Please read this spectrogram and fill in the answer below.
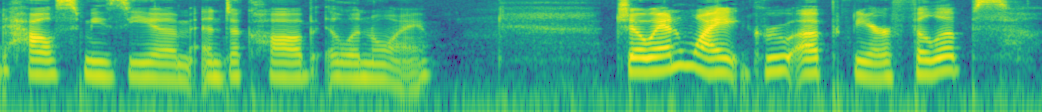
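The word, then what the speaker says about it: Jon: So, decades before the term upycling was coined, Joan Oh, I'm sorry. It's pronounced Joanne, even though she spells it J O N.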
